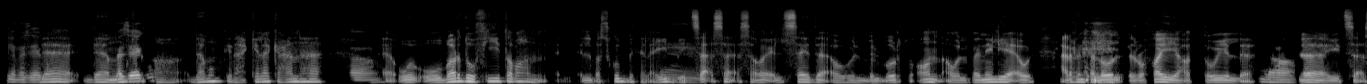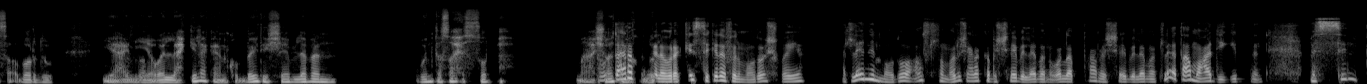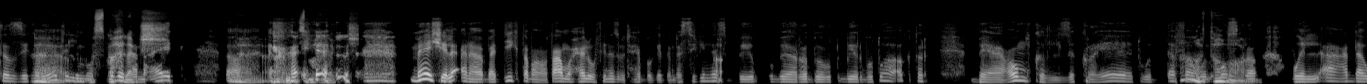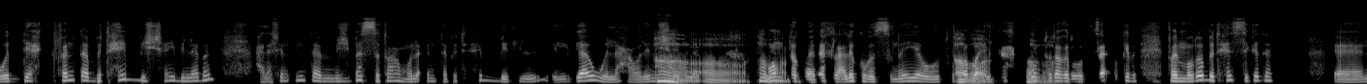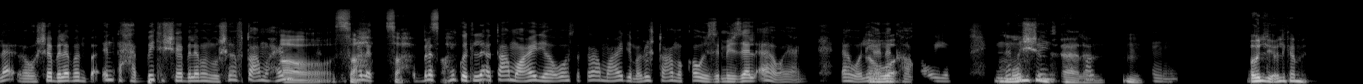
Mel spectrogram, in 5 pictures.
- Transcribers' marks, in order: throat clearing; other noise; chuckle; unintelligible speech
- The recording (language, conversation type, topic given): Arabic, podcast, ايه طقوس القهوة والشاي عندكم في البيت؟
